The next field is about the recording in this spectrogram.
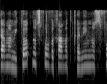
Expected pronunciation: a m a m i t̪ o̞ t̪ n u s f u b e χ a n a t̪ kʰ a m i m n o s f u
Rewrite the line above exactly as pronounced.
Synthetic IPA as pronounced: a m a m i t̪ o̞ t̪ n o s f u v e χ a m a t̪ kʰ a n i m n o s f u

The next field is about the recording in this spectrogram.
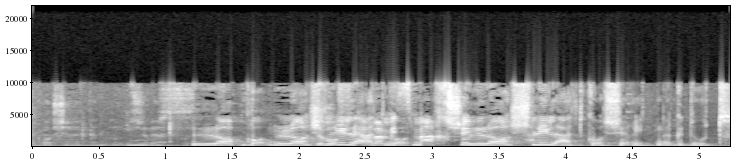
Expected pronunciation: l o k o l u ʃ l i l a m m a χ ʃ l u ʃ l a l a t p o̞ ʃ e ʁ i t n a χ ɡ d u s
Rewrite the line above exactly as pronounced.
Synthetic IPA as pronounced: l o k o l o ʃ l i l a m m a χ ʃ l o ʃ l i l a t k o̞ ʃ e ʁ i t n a ɡ d u t

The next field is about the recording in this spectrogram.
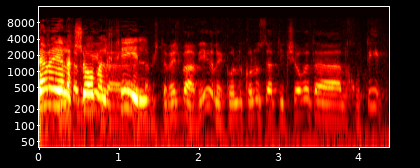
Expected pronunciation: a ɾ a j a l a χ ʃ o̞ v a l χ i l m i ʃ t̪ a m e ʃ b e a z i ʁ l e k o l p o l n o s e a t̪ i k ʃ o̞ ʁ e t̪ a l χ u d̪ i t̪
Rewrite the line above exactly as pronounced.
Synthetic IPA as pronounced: a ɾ a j a l a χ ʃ o̞ v a l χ i l m i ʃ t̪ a m e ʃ b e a v i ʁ l e k o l k o l n o s e a t̪ i k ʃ o̞ ʁ e t̪ a l χ u t̪ i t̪

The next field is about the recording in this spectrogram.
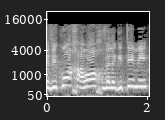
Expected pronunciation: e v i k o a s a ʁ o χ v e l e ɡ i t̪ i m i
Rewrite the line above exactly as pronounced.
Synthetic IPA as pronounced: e v i k u a χ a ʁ o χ v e l e ɡ i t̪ i m i

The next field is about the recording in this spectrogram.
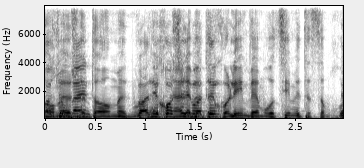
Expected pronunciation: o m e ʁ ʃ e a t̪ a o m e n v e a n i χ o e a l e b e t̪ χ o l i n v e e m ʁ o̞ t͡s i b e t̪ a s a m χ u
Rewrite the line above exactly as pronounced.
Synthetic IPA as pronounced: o m e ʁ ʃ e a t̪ a o m e d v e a n i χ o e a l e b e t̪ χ o l i m v e e m ʁ o̞ t͡s i m e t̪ a s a m χ u

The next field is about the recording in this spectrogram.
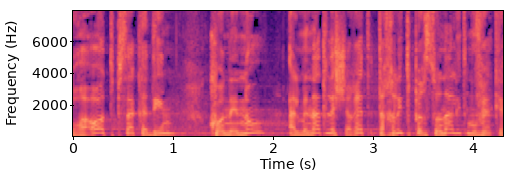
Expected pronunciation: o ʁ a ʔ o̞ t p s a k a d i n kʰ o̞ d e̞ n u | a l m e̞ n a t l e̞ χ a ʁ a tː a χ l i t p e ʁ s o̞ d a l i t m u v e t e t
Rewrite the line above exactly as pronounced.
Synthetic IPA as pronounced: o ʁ a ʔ o̞ t p s a k a d i n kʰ o̞ n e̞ n u | a l m e̞ n a t l e̞ ʃ a ʁ e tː a χ l i t p e ʁ s o̞ n a l i t m u v e k e t

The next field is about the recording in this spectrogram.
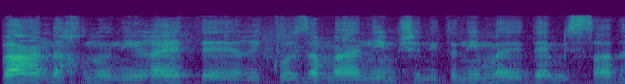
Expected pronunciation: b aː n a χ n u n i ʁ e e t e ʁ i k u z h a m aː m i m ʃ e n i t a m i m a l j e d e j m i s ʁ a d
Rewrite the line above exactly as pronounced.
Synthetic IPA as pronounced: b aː n a χ n u n i ʁ e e t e ʁ i k u z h a m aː n i m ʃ e n i t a n i m a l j e d e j m i s ʁ a d

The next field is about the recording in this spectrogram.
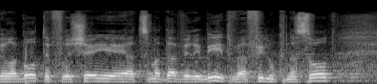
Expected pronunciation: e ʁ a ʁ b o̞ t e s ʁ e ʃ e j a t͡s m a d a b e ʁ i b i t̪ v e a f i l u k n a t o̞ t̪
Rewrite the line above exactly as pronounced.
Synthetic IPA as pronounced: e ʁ a b o̞ t e f ʁ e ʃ e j a t͡s m a d a v e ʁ i b i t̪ v e a f i l u k n a s o̞ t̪

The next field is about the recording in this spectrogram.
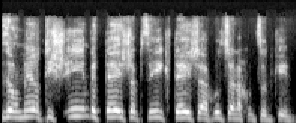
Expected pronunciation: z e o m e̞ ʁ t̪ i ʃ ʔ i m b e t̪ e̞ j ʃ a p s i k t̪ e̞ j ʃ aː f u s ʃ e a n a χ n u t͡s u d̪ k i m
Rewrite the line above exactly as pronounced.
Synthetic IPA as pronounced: z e o m e̞ ʁ t̪ i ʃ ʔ i m v e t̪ e̞ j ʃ a p s i k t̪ e̞ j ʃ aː χ u z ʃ e a n a χ n u t͡s o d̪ k i m

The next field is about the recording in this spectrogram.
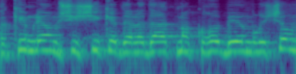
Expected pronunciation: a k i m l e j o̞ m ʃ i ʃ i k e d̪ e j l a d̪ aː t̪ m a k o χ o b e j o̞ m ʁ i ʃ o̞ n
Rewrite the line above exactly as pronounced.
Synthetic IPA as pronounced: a k i m l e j o̞ m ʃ i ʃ i k e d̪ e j l a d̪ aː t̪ m a k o ʁ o b e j o̞ m ʁ i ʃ o̞ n

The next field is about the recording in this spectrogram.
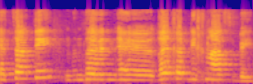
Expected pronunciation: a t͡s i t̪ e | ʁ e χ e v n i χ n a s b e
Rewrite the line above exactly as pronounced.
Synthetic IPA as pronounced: a t͡s a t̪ i | ʁ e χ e v n i χ n a s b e

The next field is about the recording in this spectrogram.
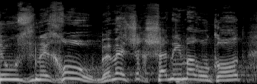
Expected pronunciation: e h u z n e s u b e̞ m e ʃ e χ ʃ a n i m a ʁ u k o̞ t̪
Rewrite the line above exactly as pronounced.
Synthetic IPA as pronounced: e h u z n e χ u b e̞ m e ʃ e χ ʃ a n i m a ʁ u k o̞ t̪

